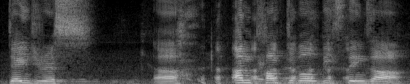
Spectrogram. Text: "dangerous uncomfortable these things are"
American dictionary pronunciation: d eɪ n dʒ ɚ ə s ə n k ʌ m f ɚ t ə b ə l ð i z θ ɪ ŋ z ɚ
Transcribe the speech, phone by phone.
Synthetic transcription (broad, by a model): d eɪ n dʒ ɚ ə s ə n k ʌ m f t ə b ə l ð i z θ ɪ ŋ z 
